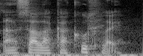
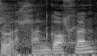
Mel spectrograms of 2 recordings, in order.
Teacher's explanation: one of my favorite sounds is the lateral fricative, ahla, that you find, for example, in one of the ways of saying goodbye in Xhosa, which is salakakuhle.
